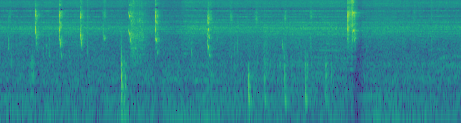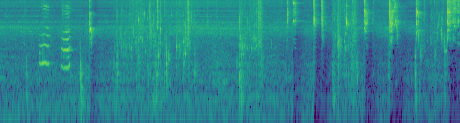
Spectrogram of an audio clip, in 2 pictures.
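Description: Water splashing and dripping in a tub of soapy water as a baby monkey is washed by hand, with many short sharp splashes, busier in the second half. A short run of high squeaks sounds about ten seconds in.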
